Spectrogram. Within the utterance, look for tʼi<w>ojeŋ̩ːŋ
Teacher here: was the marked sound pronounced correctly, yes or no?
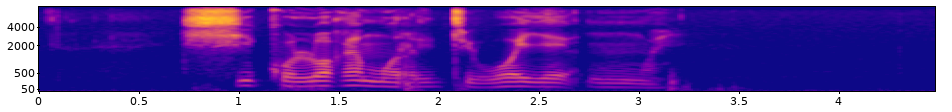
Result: yes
